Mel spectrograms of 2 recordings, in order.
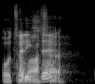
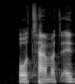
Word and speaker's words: automata: Automata. Automata. It depends on like where you're from, different people, but it's I'm not going to spell it. It's auto and then meta.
